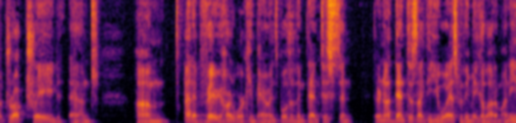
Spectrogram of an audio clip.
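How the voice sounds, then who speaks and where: Male podcast guest, forties, deep voice, halting personal storyteller. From Colombia. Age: 40s.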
